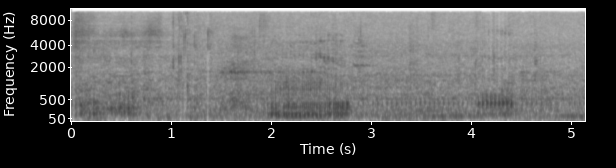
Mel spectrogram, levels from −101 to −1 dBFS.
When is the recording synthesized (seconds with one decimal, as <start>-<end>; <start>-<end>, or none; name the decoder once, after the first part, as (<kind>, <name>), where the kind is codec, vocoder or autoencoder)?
0.0-1.0 (codec, SNAC)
